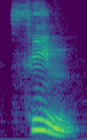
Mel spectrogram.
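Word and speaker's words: scene: তারপর এটাকে আমরা পড়তাম স্কিন, স্কিন কিন্তু আমরা পড়ি না, আমরা পড়ি সিন, সিন।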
